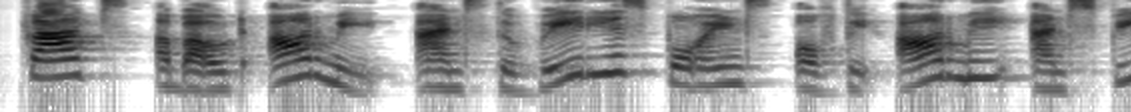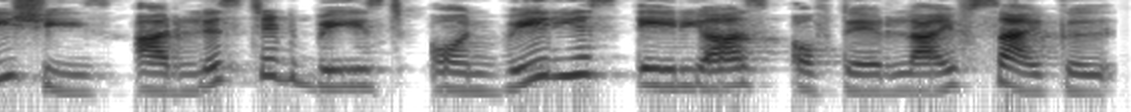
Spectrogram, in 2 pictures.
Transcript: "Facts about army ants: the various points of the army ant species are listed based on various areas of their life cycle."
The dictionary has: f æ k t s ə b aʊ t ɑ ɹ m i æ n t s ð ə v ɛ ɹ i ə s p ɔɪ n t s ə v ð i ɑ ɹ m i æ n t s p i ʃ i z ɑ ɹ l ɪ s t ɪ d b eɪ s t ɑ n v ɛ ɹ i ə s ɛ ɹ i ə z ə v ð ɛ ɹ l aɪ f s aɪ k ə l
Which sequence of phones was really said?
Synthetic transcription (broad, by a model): f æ k t s ə b aʊ t ɑ ɹ m i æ n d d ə v ɛ ɹ i ə s p ɔɪ n t s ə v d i ɑ ɹ m i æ n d s p i ʃ i z ɑ ɹ l ɪ s t ɪ d b eɪ s t ɑ n v ɛ ɹ i ə s ɛ ɹ i ə z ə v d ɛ ɹ l aɪ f s aɪ k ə l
